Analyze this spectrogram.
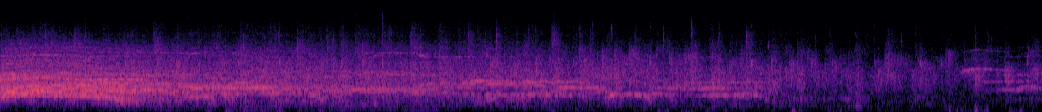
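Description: An audience at a science comedy debate applauds and cheers, a dense wash of clapping that starts loud and steadily fades over the length, with a few scattered shouts.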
